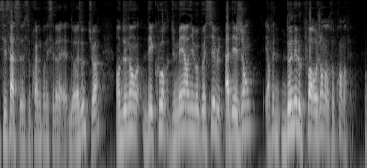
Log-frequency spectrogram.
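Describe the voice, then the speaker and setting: A man's fairly high voice moves along fairly quickly, its pitch varying in an ordinary way. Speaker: entrepreneur. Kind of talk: interview. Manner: loud; fast.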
